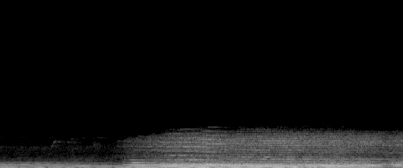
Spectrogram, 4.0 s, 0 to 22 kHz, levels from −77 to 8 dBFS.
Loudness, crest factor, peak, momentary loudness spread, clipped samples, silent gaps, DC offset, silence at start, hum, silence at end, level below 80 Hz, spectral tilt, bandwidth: -22 LUFS; 14 dB; -8 dBFS; 13 LU; under 0.1%; none; under 0.1%; 0 s; none; 0 s; -48 dBFS; -10.5 dB/octave; 5.4 kHz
